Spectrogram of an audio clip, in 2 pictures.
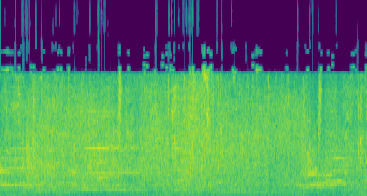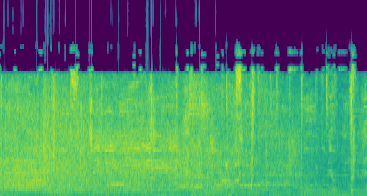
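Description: A car's engine and squealing, skidding tyres over background music; the vehicle noise eases near the end, leaving the music.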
